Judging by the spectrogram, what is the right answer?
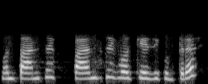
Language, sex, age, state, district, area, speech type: Kannada, female, 30-45, Karnataka, Bidar, urban, conversation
